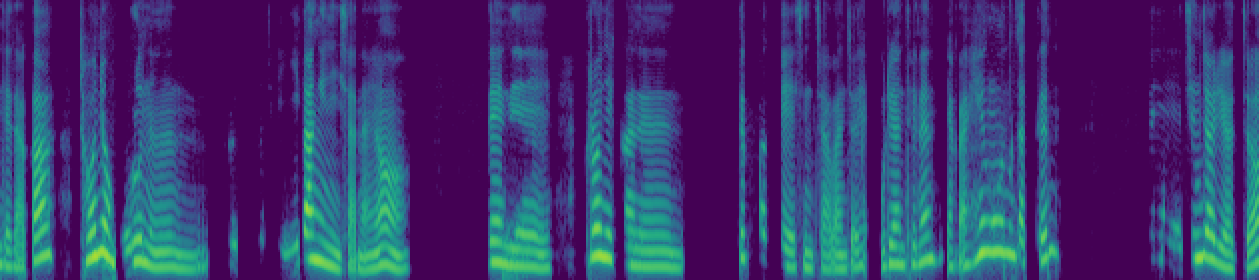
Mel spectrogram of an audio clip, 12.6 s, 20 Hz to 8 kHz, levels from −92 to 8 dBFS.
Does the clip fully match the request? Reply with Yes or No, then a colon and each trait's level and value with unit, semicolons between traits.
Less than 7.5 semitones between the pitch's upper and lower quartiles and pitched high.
No: wide, 8.1 semitones; high, 195 Hz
